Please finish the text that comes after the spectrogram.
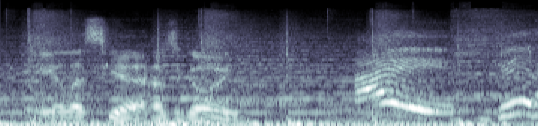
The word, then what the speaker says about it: Alessia: So my name is pronounced Alessia, which is you nailed it, which is good. A lot of people get it weird. Alicia, all kinds. But yeah, it's actually Alessia.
